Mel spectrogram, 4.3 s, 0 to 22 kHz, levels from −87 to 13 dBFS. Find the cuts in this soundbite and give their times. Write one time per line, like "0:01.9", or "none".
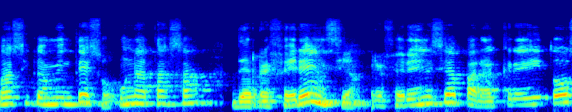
0:01.7
0:02.8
